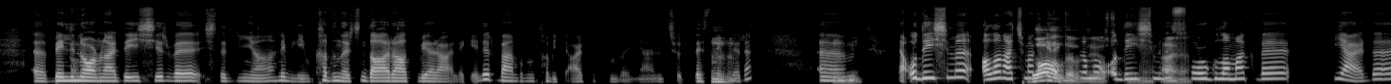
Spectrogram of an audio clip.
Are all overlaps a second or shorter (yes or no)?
no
